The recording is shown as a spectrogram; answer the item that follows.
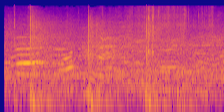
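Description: A basketball bounced three times on a hardwood gym floor, a little over half a second apart, as a player dribbles at the free-throw line before shooting.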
